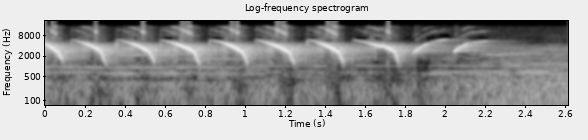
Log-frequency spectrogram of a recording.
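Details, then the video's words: Canary song to rouse birds lacking breeding urge: eight loud, evenly spaced downward-sweeping notes about every quarter second, closing with two short rising notes. "Kenari Gacor Ngerol Panjang Untuk Pancingan Kenari Yang Kurang Emosi Dan Birahi, Canary Bird"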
